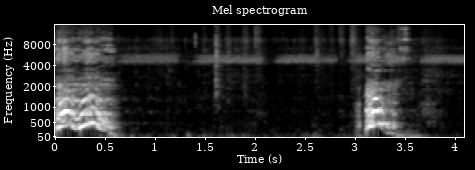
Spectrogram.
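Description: Dogs, including a puppy, bark and growl during play: a loud bark opens, then quiet shuffling and faint ticking, before a second sharp bark with a whining tail.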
